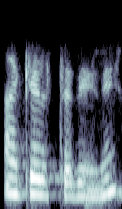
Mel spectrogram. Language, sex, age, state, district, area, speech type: Kannada, female, 30-45, Karnataka, Hassan, rural, conversation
